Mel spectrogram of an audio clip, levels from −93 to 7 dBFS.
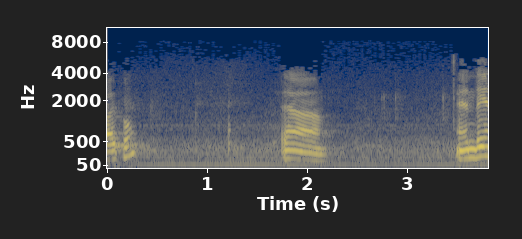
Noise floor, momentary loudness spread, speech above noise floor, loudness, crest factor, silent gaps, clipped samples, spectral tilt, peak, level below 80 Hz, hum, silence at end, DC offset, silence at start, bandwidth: -39 dBFS; 24 LU; 24 dB; -18 LUFS; 16 dB; none; under 0.1%; -7.5 dB/octave; -4 dBFS; -44 dBFS; 60 Hz at -45 dBFS; 0 s; under 0.1%; 0 s; 6.4 kHz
